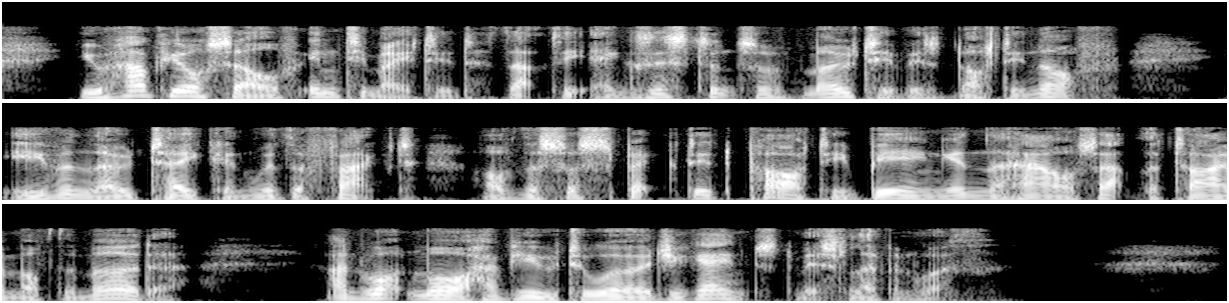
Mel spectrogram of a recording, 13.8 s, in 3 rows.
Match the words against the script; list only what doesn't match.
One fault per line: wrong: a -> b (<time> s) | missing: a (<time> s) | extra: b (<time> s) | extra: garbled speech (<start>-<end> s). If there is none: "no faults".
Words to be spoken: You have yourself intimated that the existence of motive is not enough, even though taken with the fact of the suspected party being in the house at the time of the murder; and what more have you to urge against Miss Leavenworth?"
no faults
